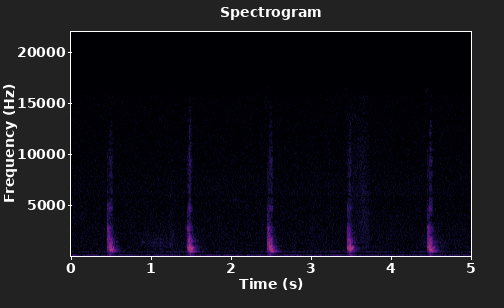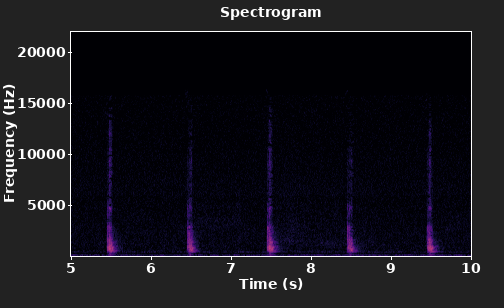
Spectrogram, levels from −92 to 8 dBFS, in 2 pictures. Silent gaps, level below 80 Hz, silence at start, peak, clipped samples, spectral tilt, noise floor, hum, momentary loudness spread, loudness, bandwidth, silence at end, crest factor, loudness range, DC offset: none; -84 dBFS; 0.45 s; -26 dBFS; under 0.1%; -2 dB/octave; -72 dBFS; none; 20 LU; -52 LUFS; 16 kHz; 0.25 s; 28 dB; 2 LU; under 0.1%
